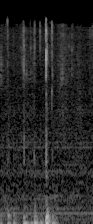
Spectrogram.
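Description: Quick burst of several keystrokes on a computer keyboard as a user name is typed, close and crisp, then trailing into quiet.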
